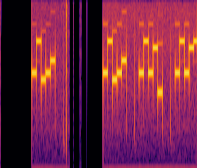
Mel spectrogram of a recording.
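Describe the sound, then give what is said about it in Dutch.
Emergency crew pager alerting tones calling out the Koten fire brigade's thatched-roof crew to a fire in the thatched roof of a farmhouse in Zeist: four bursts of rapid stepped electronic beeps, each a short sequence of shifting pitches. A click and a pause follow the first burst, then three more come in quick succession. “De stoeltjes en de bemanning worden nu gealarmeerd.”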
